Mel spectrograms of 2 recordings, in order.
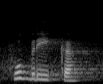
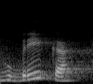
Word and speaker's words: rubrica: Então, nós temos aí em rubrica, eu posso classificar essa sílaba tônica aí como paroxítona, tá?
